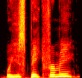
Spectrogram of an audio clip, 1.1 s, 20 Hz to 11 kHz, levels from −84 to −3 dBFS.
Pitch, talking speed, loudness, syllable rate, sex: 265 Hz, 270 wpm, -14 LUFS, 5.7 syllables/s, female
